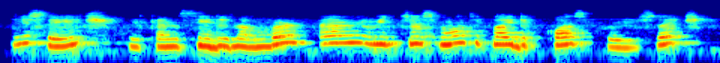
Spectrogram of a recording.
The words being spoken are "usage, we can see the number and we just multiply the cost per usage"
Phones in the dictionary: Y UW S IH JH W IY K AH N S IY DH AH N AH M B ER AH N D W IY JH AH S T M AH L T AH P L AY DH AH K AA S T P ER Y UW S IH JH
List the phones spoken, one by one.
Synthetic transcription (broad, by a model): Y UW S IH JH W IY K AH N S IY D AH N AH M B ER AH N W IY JH AH S T M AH L T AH P L AY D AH K AA S T F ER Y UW S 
